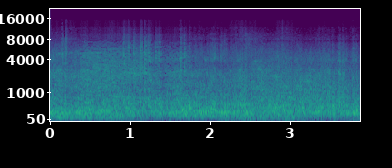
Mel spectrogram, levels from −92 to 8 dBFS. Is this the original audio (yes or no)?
no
